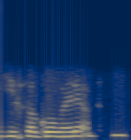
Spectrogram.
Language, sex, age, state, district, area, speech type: Kashmiri, female, 30-45, Jammu and Kashmir, Bandipora, rural, conversation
